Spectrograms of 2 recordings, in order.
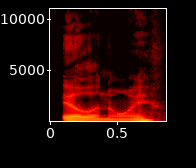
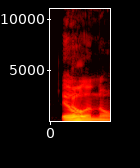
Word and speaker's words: Illinois: those of us that say it correctly, it's Illinois. What is it? Illinois. Illinois? Yeah. Ill. Ill? Not L.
